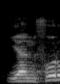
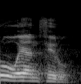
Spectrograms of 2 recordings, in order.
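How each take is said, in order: First: ينفر said "yanfuru", u after the f; damma on f. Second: وينفر said "wa-yanfiru", i after the f; kasra on f. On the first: Teacher gives both present forms, ينفر as yan-fu-ru. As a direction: put a short u after f in ينفر. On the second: Teacher gives both present forms, وينفر as wa-yan-fi-ru. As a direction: put a short i after f in وينفر. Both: Shown as a demonstration. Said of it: "بكسر العين وبضمها".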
